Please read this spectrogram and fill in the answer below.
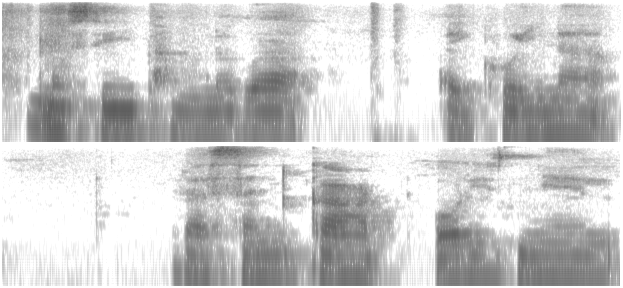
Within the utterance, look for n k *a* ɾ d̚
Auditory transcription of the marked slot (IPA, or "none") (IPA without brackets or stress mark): a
